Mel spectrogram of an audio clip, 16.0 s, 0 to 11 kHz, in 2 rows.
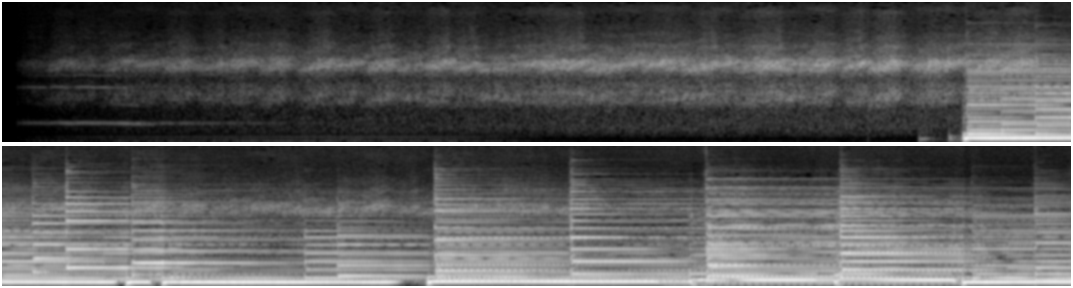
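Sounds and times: frogs croaking: 0.2 - 8.7
deep bass line: 7.2 - 16.0
piano chords on keyboard: 7.2 - 16.0.

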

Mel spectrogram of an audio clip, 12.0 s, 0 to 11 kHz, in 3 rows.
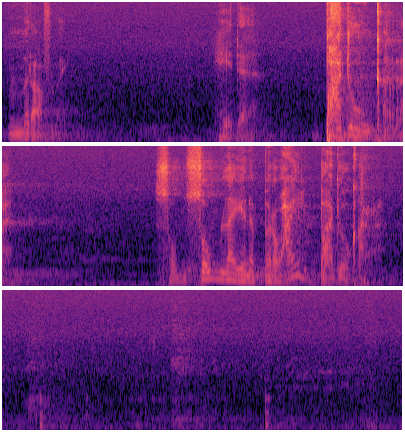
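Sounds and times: man speaking into a microphone: 0.0 - 0.8, 3.2 - 4.3, 5.5 - 7.9.

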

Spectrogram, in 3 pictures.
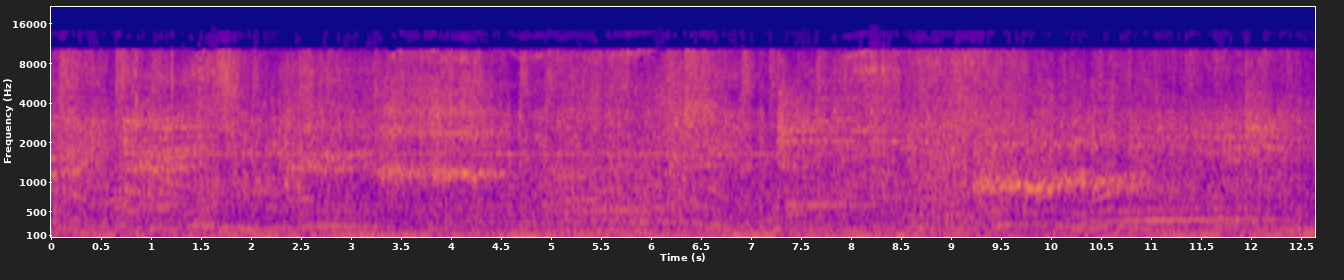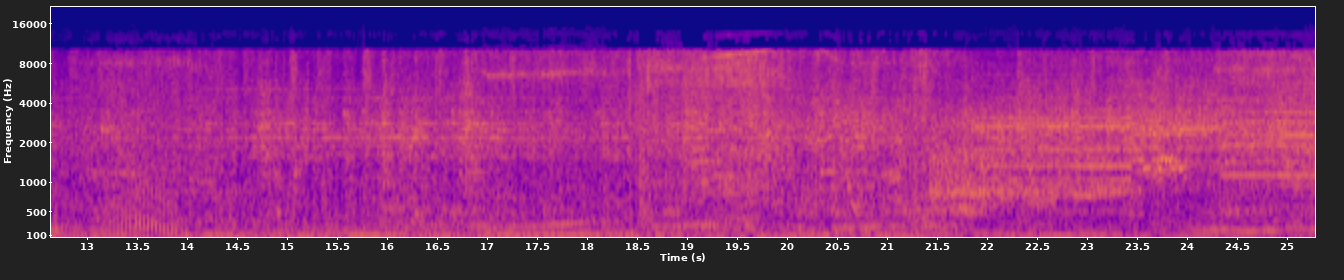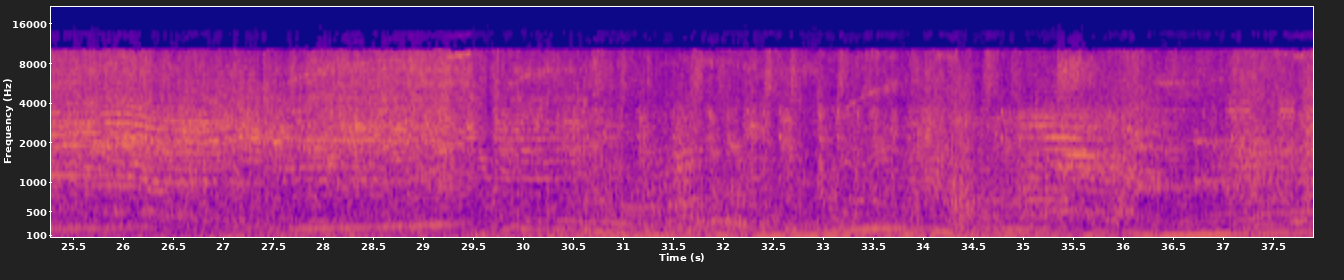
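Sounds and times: car tyres squealing: 0.0 - 13.7, 14.4 - 37.9
car engines running: 0.0 - 37.9.

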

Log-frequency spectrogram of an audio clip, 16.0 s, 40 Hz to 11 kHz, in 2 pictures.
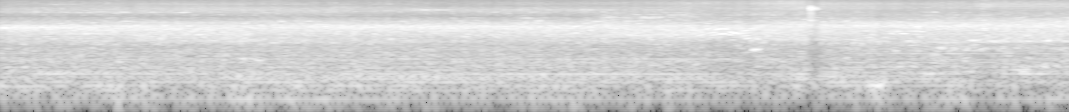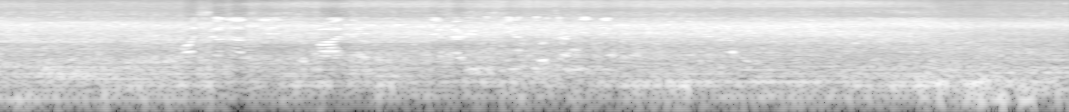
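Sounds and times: road-paving machinery: 0.0 - 16.0
street traffic: 0.0 - 16.0
people talking: 0.9 - 2.4, 3.9 - 14.2.

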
